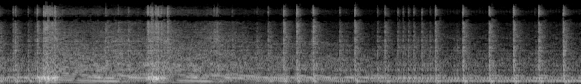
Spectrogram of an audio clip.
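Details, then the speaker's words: 1985 Honda CR500 two-stroke project bike, hard to kick-start, indoors: blipped in uneven surges with a ragged, poppy settle between revs; it only runs on choke though the pilot jet is clear, and the tick-over needs adjusting. "it's so really running on the choke although the pilot jet is clear she needs the uh tick over adjusting really"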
